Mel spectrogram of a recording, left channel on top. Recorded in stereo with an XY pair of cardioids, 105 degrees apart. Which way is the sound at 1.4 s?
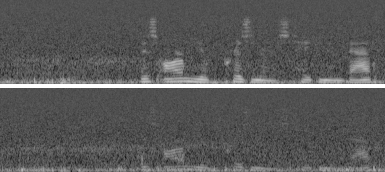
65° left.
